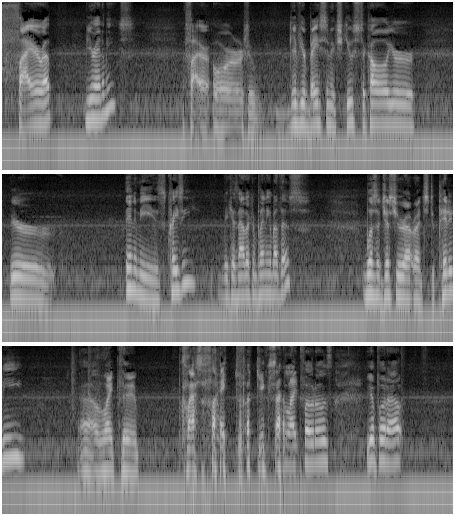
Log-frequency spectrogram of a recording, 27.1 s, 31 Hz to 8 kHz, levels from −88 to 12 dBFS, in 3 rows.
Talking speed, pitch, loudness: 90 wpm, 115 Hz, -21 LUFS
